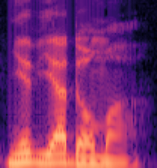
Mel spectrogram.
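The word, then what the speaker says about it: Niewiadoma: Nieviadoma.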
